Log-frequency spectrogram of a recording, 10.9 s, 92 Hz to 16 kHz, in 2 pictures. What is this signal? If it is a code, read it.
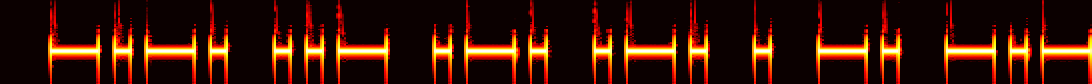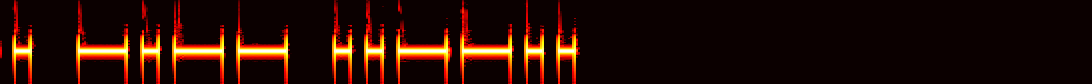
Morse code, heard as a keyed tone, about 15 wpm, 700 Hz. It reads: CURRENCY?
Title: Sentences from Top 1500 Words 15wpm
